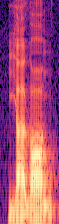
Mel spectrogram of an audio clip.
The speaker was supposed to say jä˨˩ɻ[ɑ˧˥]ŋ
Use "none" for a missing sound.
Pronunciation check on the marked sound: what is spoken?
ɑ˥˩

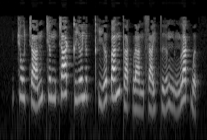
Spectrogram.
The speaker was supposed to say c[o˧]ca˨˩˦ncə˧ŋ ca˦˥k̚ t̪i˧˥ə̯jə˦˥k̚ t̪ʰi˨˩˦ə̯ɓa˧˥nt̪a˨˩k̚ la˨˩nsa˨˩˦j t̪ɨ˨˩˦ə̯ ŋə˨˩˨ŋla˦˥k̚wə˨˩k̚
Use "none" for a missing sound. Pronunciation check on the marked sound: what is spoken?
o˧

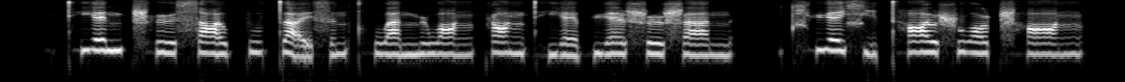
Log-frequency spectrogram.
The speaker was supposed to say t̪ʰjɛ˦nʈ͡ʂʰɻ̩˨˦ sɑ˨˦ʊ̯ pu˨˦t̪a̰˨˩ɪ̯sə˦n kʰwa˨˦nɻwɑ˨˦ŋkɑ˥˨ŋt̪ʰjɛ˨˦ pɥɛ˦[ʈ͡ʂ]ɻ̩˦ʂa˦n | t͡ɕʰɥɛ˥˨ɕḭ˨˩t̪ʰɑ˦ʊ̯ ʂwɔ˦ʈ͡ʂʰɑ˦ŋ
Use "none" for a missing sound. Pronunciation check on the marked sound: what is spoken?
ʂ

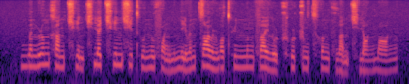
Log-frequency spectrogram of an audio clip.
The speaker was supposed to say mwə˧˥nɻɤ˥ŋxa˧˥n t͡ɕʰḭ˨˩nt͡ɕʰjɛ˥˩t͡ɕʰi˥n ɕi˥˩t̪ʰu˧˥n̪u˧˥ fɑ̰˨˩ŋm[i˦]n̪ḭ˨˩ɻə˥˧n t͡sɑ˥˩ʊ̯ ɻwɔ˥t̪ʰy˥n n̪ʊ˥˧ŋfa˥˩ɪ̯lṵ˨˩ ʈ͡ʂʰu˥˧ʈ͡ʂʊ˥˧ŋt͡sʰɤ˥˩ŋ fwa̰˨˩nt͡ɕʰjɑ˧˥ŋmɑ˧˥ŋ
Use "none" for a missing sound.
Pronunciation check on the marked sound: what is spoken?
i˦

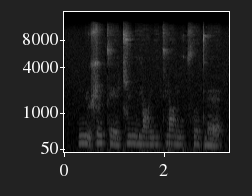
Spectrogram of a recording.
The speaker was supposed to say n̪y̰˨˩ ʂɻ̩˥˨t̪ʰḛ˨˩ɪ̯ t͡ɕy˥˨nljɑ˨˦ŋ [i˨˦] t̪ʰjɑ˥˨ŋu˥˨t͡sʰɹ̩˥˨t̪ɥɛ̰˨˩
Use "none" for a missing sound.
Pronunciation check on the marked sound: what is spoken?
i˨˦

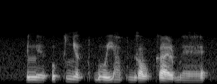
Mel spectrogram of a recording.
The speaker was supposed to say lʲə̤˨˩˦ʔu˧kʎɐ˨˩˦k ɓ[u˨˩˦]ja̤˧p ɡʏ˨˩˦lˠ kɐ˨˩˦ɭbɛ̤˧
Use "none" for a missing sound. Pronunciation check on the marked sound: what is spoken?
u˨˩˦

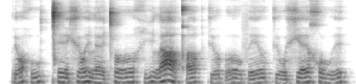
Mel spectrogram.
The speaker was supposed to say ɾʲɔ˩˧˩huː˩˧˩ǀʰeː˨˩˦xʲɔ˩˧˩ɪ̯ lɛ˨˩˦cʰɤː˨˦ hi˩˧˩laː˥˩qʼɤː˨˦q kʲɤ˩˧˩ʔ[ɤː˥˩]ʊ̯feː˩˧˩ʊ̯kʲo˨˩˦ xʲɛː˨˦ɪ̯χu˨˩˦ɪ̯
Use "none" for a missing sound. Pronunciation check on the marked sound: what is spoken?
ɤː˥˩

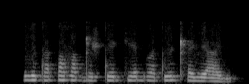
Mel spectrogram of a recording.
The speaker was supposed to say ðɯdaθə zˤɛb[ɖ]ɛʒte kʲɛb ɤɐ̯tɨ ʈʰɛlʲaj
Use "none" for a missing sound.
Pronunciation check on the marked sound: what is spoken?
ɖ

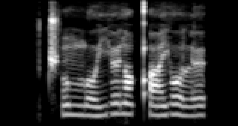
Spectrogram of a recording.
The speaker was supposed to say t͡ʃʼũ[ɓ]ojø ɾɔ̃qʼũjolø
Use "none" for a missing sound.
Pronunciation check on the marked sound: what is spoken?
m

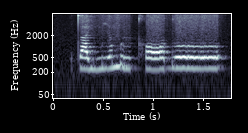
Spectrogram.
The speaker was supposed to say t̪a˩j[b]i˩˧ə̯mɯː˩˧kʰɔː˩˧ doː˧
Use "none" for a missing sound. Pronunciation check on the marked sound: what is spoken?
m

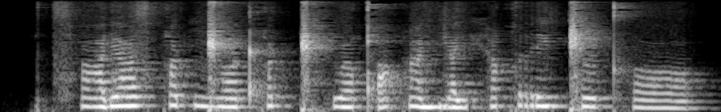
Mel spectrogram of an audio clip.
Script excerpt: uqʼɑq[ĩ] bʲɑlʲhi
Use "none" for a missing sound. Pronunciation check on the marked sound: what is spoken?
ĩ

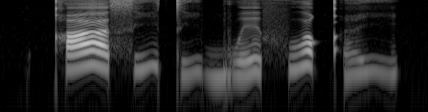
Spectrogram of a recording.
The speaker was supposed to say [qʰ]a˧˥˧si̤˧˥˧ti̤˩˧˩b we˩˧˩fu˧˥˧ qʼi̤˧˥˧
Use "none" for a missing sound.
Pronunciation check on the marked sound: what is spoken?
qʰ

